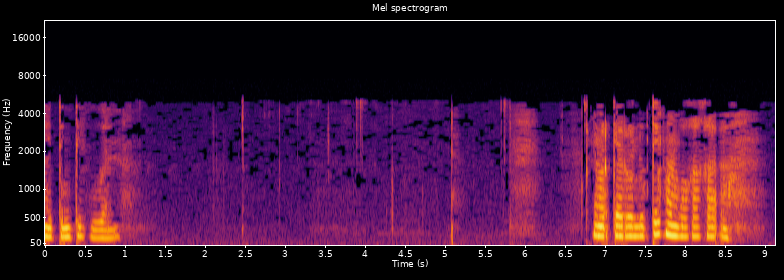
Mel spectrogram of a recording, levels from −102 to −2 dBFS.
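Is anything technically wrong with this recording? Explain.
Yes. Throughout the speech, nothing survives above 5.4 kHz. The sound is dull and smeared. Sibilants turn fizzy, and sustained vowels warble. The likely cause is heavy AAC compression. The coder dropped the upper bands and quantised the rest coarsely, which fits a bitrate near 12 kbps.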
